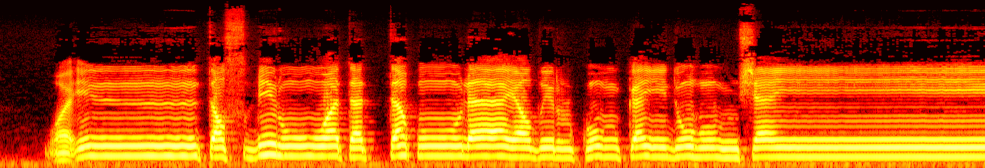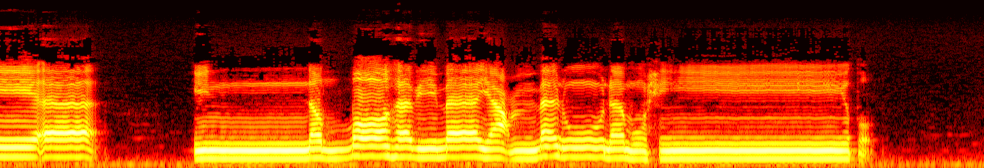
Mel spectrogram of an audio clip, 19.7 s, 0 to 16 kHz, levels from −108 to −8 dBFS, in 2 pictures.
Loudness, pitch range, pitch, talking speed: -19 LUFS, 140-170 Hz, 165 Hz, 35 wpm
